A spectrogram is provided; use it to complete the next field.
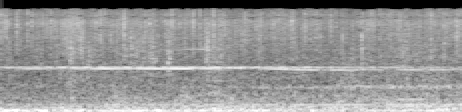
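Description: Steady rain patters onto a hard wet surface, a dense continuous hiss with low rumbling underneath and a faint tonal whine. No voices, just the constant downpour.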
